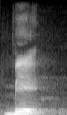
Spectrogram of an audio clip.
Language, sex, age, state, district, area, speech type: Gujarati, male, 18-30, Gujarat, Morbi, urban, read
